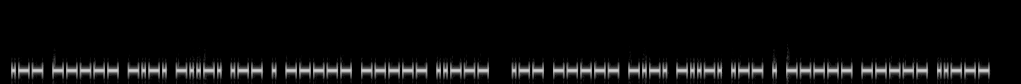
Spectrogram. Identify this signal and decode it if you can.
Morse code, heard as a keyed tone, about 36 wpm, 650 Hz. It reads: W0C/WE002 W0C/WE002
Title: SOTA QSO Practice 35wpm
